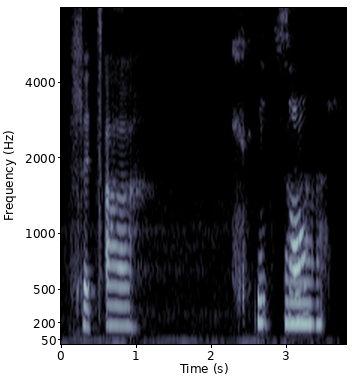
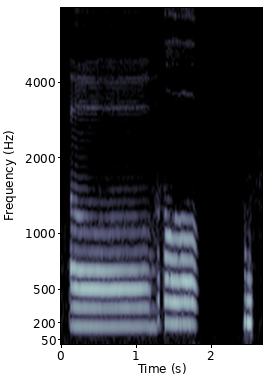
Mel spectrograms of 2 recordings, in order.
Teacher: So for it smells good, I'm going to zoom in so it's easy to see for everybody. And an L in Lingit is a voiceless L. So you make a sound, but you don't activate your voice box.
